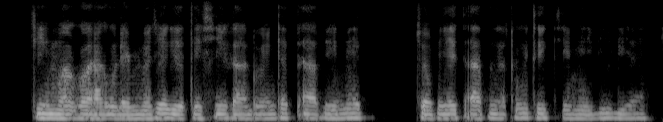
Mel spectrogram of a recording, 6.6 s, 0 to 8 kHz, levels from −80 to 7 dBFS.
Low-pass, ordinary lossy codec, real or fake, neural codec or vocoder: none; none; fake; codec, 16 kHz, 2 kbps, FreqCodec, smaller model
